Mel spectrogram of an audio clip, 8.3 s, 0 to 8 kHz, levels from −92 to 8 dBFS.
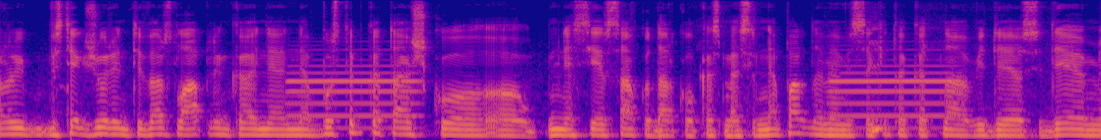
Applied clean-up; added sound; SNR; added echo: none; Wind instrument, woodwind instrument; 9 dB; none.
